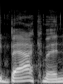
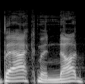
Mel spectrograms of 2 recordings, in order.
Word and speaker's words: Bachman: So over the weekend, uh on September 27th, Randy Bachman, and yes, it is pronounced Bachman, not Bachmann.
